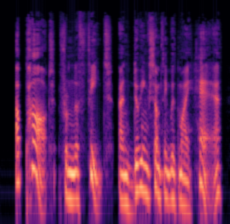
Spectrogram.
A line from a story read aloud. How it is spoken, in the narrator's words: said Tiffany sharply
